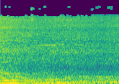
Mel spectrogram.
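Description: A vehicle engine running steadily in the background, a low hum that swells a little in the first half-second and then eases.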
